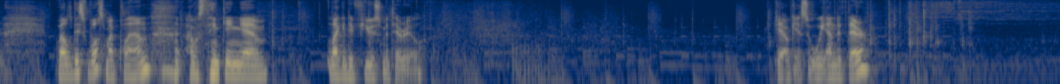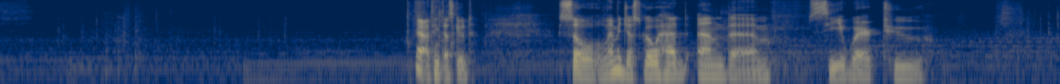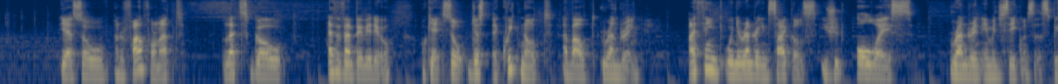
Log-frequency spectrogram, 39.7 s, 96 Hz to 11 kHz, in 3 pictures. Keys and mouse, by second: 0.0-2.4 drag, 2.3 space, 3.4 space, 3.8 click, 9.6 space, 10.1 click, 11.1 ctrl+End, 11.6 ctrl+s, 12.0 click, 12.0 space, 18.4 space, 18.7 ctrl+s, 20.2 click, 29.6-31.3 drag.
